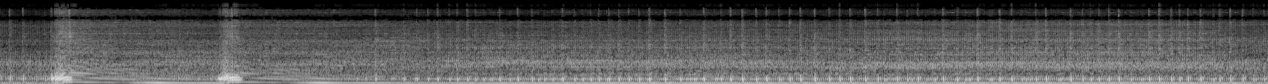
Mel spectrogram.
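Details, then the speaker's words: 1996 Yamaha YZ250 two-stroke after carb tune-up (previously weird low-end idle, suspected pilot jet), coolant topped up, still cold at about 13 degrees: two sharp throttle blips, then steady even popping idle with no misses or stalls; healthy. "I'm going to top up the coolant and fire it back up. Okay. Already sounds good."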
